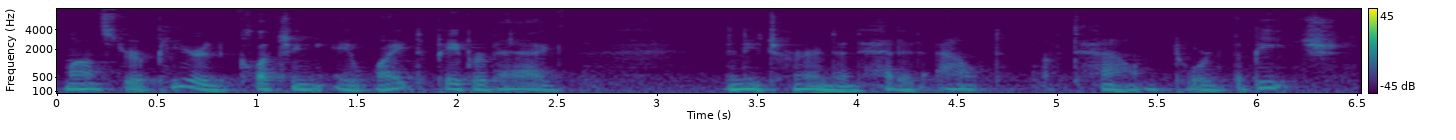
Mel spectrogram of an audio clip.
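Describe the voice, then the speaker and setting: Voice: medium pitch, steady tone, a little slow, vocal fry, a little mellow, a little hiss or hum. A storybook reader narrating expressively aloud for children, as if at bedtime.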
